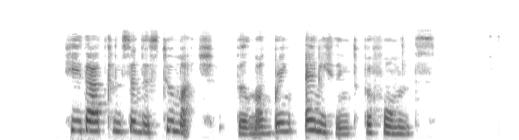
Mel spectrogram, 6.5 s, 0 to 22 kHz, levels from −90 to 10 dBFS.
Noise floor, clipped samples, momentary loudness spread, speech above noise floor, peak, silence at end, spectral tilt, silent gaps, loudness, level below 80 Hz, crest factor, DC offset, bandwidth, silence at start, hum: -90 dBFS; under 0.1%; 15 LU; 60 dB; -12 dBFS; 1.1 s; -3.5 dB/octave; none; -30 LUFS; -82 dBFS; 20 dB; under 0.1%; 9.2 kHz; 0.85 s; none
